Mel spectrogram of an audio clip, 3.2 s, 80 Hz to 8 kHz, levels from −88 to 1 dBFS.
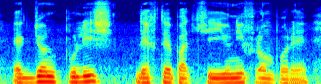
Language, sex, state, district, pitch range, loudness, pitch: Bengali, male, Assam, Hailakandi, 115-135 Hz, -16 LUFS, 120 Hz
